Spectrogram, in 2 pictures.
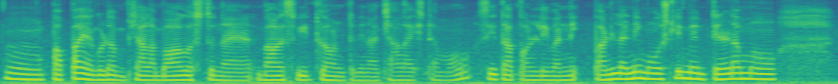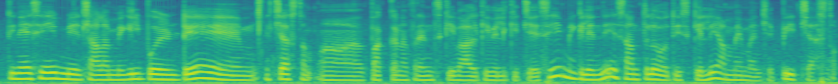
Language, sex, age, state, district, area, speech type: Telugu, female, 30-45, Andhra Pradesh, Sri Balaji, rural, spontaneous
